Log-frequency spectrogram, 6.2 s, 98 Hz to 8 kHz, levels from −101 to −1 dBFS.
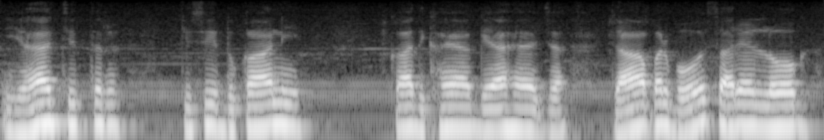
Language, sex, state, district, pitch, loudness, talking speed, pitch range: Marwari, male, Rajasthan, Nagaur, 145 Hz, -16 LUFS, 135 wpm, 135-150 Hz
